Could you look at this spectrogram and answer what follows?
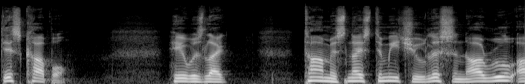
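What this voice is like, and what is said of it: Usual voice. Nothing is said of it.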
